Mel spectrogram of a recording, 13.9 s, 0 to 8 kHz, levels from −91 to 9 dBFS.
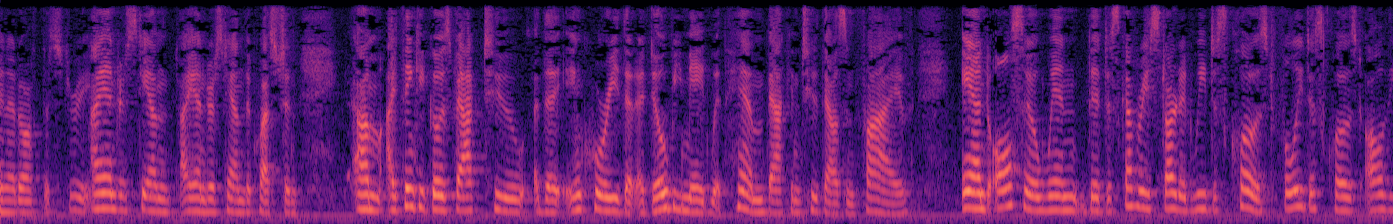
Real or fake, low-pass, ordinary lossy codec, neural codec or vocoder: real; 7.2 kHz; AAC, 48 kbps; none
